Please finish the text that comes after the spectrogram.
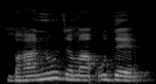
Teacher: देखो छोटा ऊ, दोनों छोटे ऊ मिलकर बड़ा हो गया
